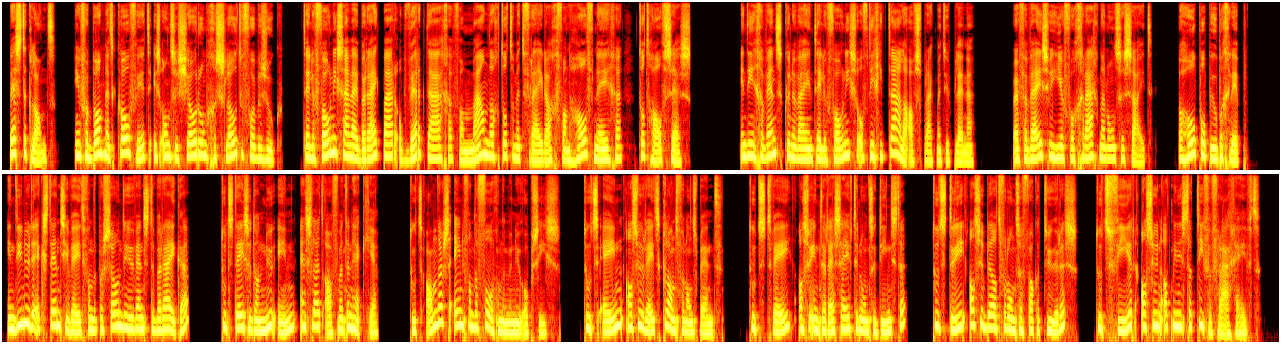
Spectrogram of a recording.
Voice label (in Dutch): Vrouw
